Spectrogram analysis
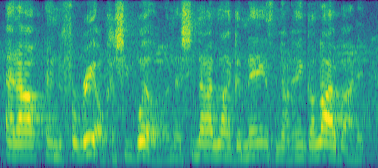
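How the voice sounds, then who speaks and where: A woman's voice: mid-range voice, fairly even intonation, fast, a little hiss or hum. An American woman hosting a live stream, chatting animatedly in slang, telling stories and reading out viewer comments. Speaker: host.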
